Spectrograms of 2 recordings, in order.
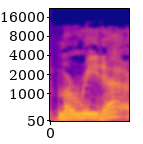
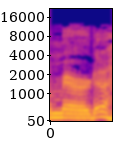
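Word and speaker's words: Mérida: It's about 105 miles east of Merida or Merida, however you would prefer to pronounce it.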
